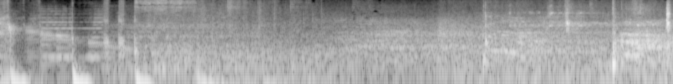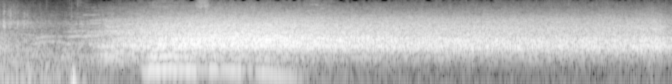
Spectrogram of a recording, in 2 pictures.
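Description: tennis stadium crowd cheering

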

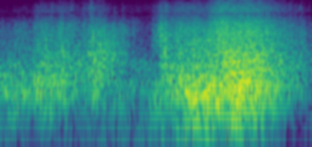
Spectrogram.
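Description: waves on a beach

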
